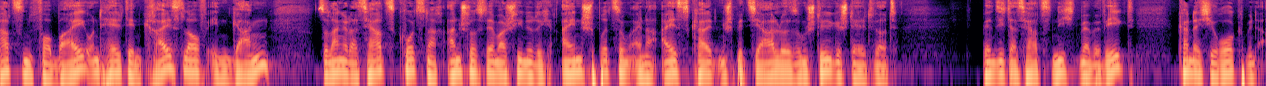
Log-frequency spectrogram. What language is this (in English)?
German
